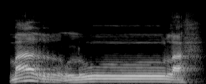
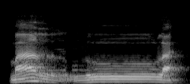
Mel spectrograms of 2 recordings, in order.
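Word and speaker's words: مَغْلُولَةٌ: Maghlulah. Gin sukun ini bukan qalqalah. Jangan dipantulkan ya, jangan dibaca maglulah.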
